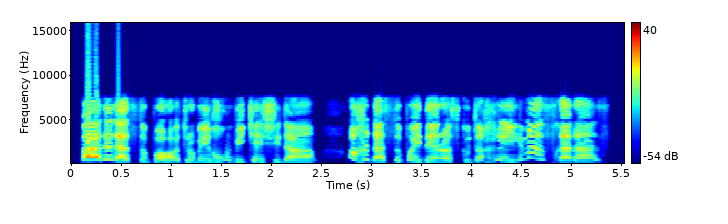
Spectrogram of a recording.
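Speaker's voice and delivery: very loud, rushed, furious angry outburst. The rabbit complains about the wolf's drawing of him, and the wolf replies; angry. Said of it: "گرگ عصبانی شد و گفت".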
